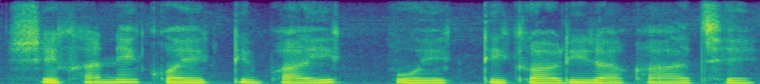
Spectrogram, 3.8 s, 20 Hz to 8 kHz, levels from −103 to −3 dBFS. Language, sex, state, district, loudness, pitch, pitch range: Bengali, female, West Bengal, Cooch Behar, -17 LUFS, 215 Hz, 200-225 Hz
